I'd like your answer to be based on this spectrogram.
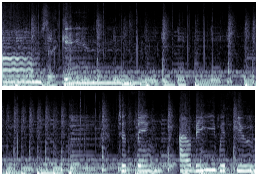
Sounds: Music

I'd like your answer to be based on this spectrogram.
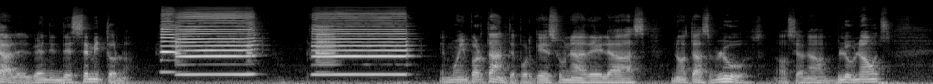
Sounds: Speech, Harmonica, Music

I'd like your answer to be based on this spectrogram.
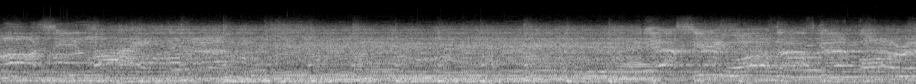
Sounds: Singing, Rock and roll, Rock music, Grunge, Music

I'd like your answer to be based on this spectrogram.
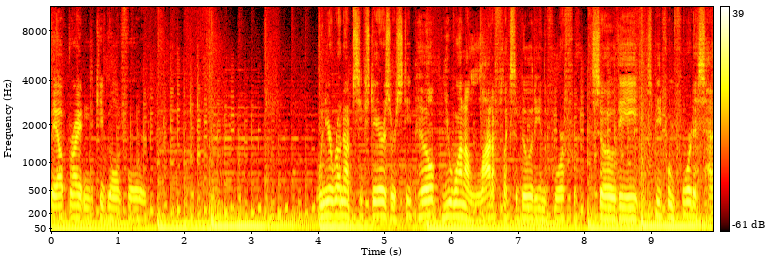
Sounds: Speech, Music

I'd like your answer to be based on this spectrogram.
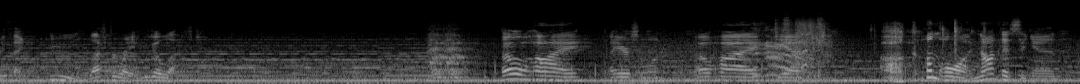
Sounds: Music, Speech

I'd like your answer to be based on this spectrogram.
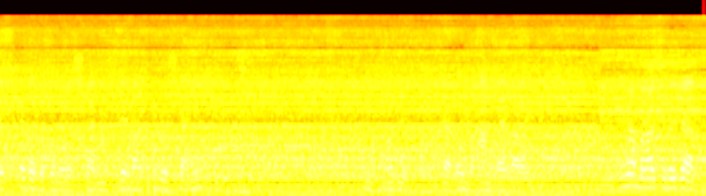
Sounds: Speech

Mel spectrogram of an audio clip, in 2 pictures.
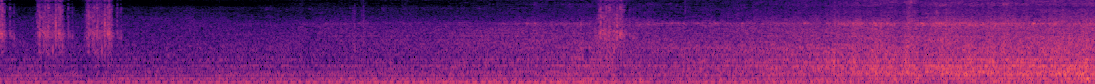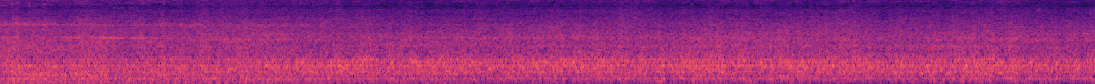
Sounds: Railroad car, Clickety-clack, Train, Rail transport

